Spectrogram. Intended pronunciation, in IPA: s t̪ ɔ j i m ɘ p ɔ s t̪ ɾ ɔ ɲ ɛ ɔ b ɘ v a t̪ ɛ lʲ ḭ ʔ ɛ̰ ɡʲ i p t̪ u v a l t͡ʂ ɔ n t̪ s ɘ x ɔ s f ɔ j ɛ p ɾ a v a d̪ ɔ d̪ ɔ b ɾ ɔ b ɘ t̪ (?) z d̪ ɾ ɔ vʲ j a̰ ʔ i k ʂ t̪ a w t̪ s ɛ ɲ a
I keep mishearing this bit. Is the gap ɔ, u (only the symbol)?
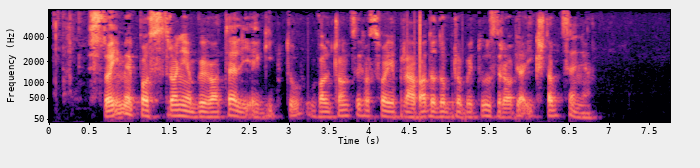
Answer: u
